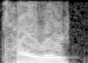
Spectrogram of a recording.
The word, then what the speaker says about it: Tyler: Okay, my name is Tyler, T-Y-L-E-R, mm-hmm.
